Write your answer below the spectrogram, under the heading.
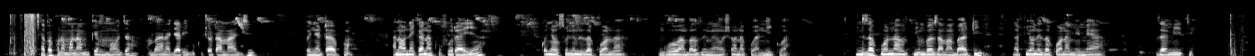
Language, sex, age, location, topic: Swahili, male, 18-24, Nakuru, health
